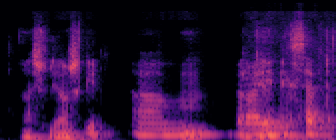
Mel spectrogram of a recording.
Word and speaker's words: Oshlyansky: The name is pronounced Oshlyansky. Oshlyansky. But I accept Oshlyansky because it's easier for people to say.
